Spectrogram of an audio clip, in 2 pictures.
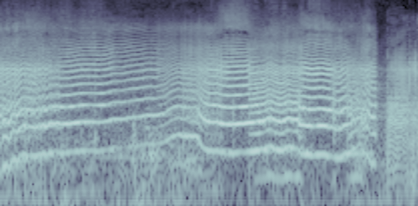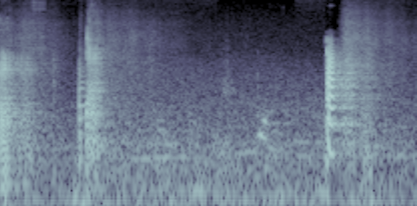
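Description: A long, drawn-out fart buzzes for several seconds, its pitch wobbling up and down, followed by a few short, noisy bursts and quiet gaps.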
